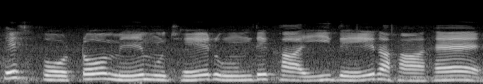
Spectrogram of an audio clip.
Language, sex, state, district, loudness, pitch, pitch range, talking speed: Hindi, female, Madhya Pradesh, Katni, -12 LUFS, 205 Hz, 195-230 Hz, 110 wpm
